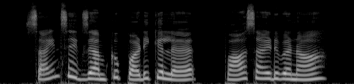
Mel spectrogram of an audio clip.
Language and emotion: Tamil, fearful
